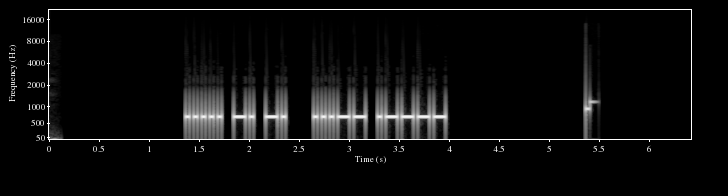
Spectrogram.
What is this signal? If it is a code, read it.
Morse code, heard as a keyed tone, about 30 wpm, 700 Hz. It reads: 5NN 31
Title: CQ WW DX Contest Exchange - 30wpm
